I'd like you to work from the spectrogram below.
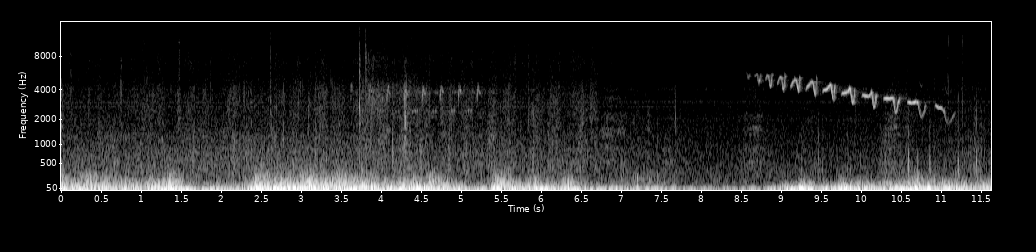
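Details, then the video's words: Canyon Wren song in a remote canyon in the American Southwest at evening, about two hours before dark: a fast cascade of clear whistled notes tumbling down the scale over about three seconds, after a fainter run earlier, over steady wind rumble. "the unmistakable sound of a Canyon Wren!"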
